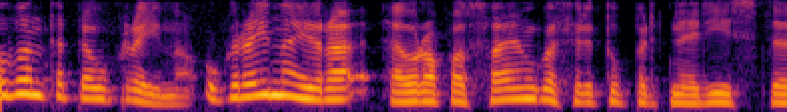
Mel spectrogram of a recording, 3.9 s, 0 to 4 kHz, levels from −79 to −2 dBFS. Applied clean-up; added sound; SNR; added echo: none; none; none; none.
